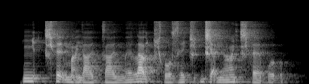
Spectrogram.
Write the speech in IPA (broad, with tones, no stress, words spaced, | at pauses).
ɲɛ˦ʔt͡ɕʰḛ˦˨ɪ̯mã˦˨ ja˨ɪ̯ka˨ɪ̯mɛ˦ la̰˦˨ʊ̯ t͡ɕʰo˨ze˦t͡ɕʊ˦ʔ d͡ʑä̰˦˨ jã˦t͡ɕʰɛ˨pʊ˦ʔ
